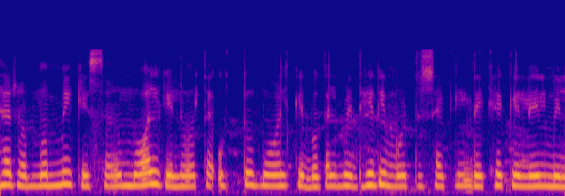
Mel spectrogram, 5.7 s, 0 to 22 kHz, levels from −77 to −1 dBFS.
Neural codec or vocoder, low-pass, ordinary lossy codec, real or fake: codec, 16 kHz, 6 kbps, DAC; none; none; fake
